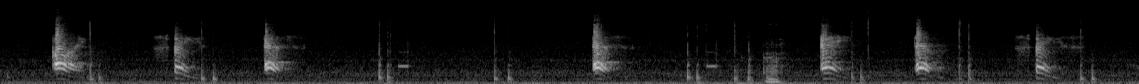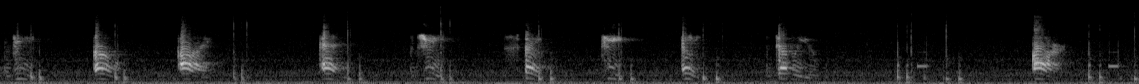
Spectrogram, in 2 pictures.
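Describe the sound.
Mobile phone keypad tones sound while a text message is typed: many short, bright beeps in uneven bursts, with a person talking between them.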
